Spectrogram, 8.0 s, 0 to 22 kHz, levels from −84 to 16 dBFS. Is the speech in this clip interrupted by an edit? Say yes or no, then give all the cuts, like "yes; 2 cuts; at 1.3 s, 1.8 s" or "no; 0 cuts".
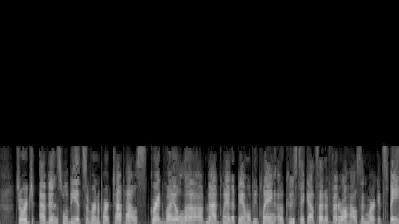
yes; 1 cut; at 3.0 s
